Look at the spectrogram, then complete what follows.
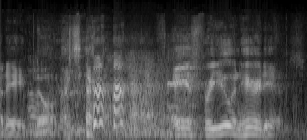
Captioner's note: laughs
